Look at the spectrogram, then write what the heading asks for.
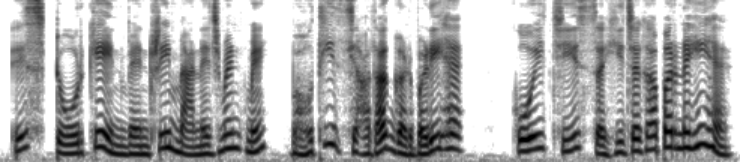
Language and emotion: Hindi, disgusted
